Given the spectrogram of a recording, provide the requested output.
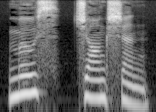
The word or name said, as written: Moose Junction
